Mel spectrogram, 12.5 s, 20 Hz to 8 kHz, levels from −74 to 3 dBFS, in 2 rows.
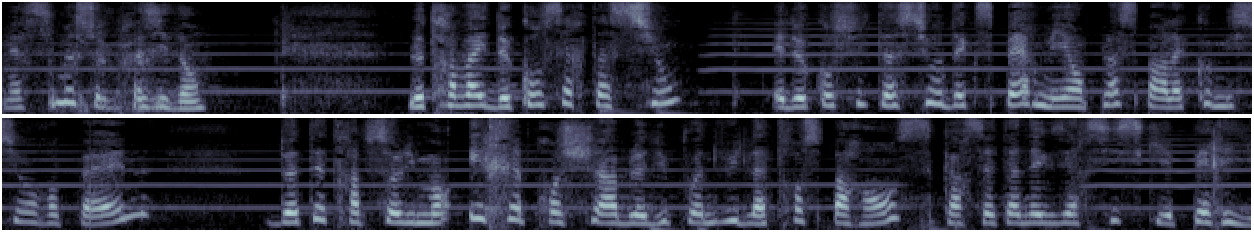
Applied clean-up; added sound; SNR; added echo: none; Trumpet; 19 dB; none.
